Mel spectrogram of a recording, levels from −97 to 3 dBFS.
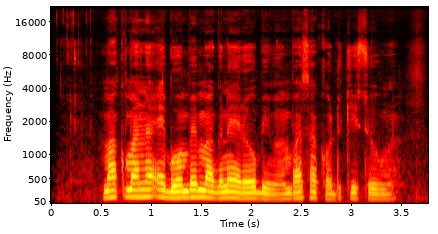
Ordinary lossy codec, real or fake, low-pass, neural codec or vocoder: none; real; none; none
